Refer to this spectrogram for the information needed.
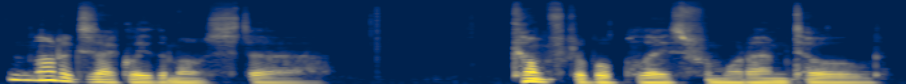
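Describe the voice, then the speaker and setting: A man playing a scheming, aristocratic villain husband in an intimate roleplay audio drama, suave and deliberate, slipping into breathy near-whispers. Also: on the low side, big pitch swings, darkish tone, no echo. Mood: smug, musing. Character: smooth, scheming villain husband, usurper of a kingdom.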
